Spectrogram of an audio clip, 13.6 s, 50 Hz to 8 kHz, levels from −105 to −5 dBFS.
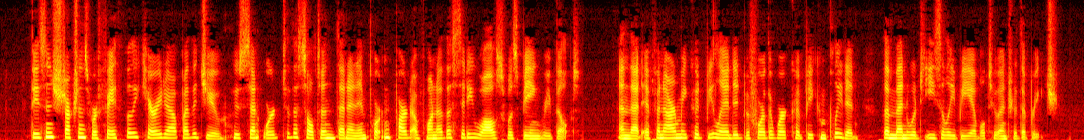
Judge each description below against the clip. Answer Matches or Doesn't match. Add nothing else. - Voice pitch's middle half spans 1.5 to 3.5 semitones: Matches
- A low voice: Doesn't match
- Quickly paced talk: Matches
